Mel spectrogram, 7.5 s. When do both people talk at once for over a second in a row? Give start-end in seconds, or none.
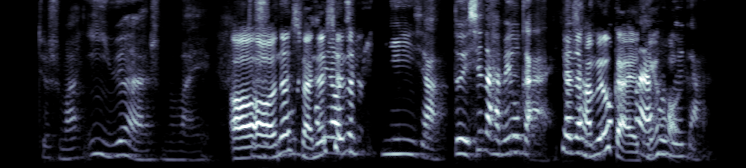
2.3-3.5, 5.1-6.9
